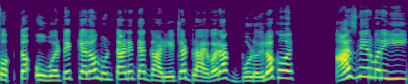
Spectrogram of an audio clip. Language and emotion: Goan Konkani, angry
